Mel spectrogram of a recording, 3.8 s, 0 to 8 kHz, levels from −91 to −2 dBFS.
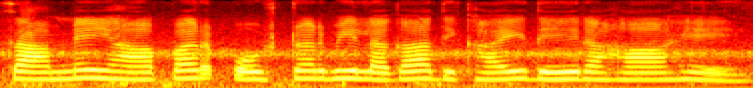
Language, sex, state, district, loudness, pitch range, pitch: Hindi, male, Rajasthan, Jaipur, -15 LUFS, 205-225 Hz, 210 Hz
